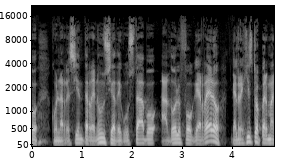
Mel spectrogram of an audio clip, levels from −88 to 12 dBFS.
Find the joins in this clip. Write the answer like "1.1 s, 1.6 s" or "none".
3.9 s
